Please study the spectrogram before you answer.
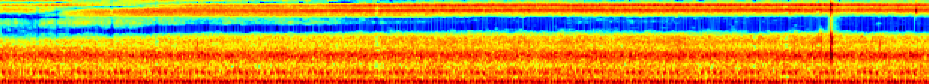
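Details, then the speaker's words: Microsuction of wet wax from a woman's ear canal, base and corners, near an inflamed, tympanosclerotic eardrum after ear drops: steady loud rushing hiss with a low hum and a brief click. "I'll just try and vacuum the wet down skin that you've got. Okay. Probably very noisy to vacuum skin, so I'll leave that because it'll be too noisy for you."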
